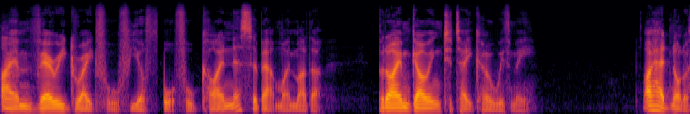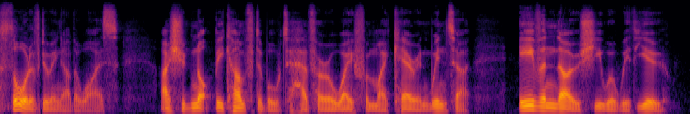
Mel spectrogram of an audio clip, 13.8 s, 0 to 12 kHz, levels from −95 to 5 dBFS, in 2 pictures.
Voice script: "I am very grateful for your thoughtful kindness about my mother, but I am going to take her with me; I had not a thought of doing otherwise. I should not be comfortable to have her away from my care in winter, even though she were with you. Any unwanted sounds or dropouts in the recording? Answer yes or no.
yes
